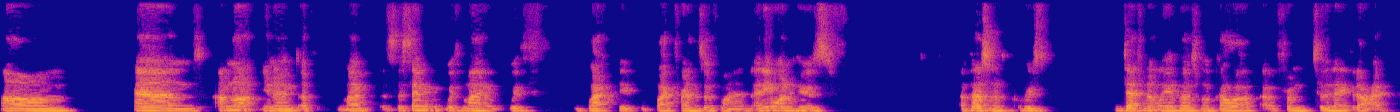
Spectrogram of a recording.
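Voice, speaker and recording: A young Australian actress and model, interviewed as a guest, speaks candidly with casual swearing and plenty of fillers. Her voice sits low, with little pitch movement, a measured pace and a fairly bright tone. The recording has a roomy echo.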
